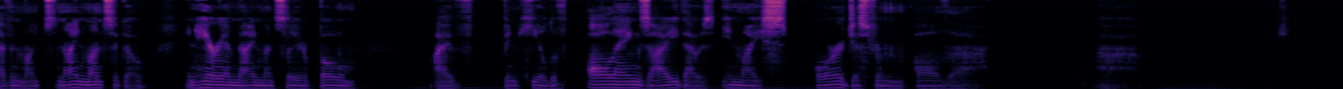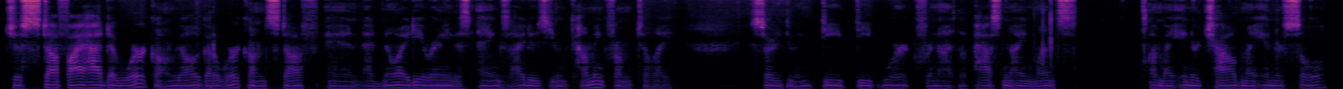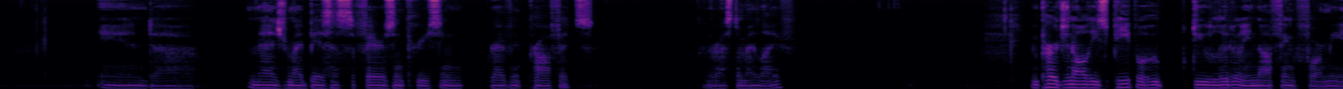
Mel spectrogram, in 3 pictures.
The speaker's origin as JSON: {"language": "English", "region": "Scotland", "country": "United Kingdom", "said": "I'm Scottish"}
